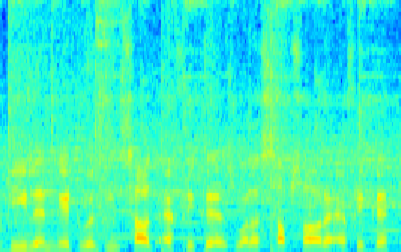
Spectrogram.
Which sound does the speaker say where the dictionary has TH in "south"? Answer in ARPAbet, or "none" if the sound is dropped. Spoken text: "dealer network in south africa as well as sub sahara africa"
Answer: T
